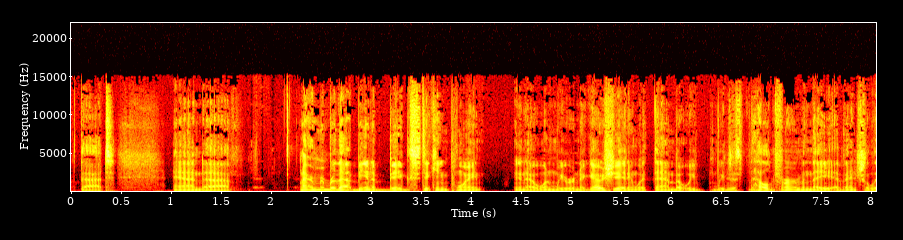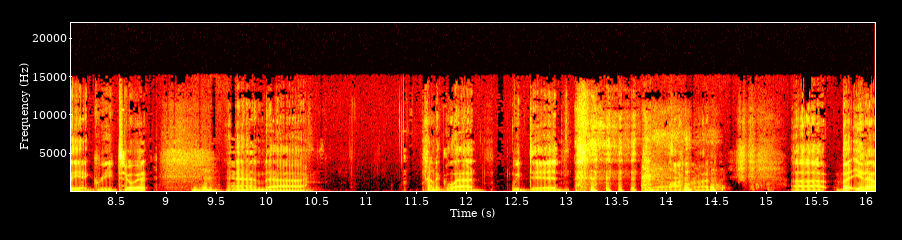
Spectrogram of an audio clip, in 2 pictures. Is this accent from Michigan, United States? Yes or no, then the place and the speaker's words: no; Oakland, California, United States; we're from Oakland, so we're from the Bay Area, so we're 6 hours north of Los Angeles.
